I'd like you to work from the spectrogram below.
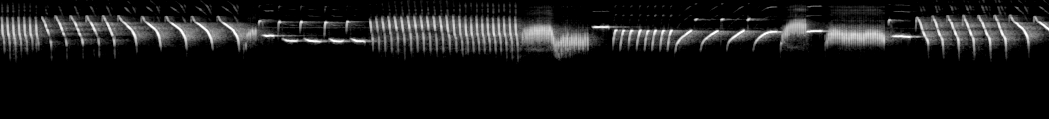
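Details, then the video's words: Domestic canary singing a long varied song of fast descending sweeps, steady whistled tones, buzzy rattles and rapid trills, switching phrases every second or two. "toque imediatamente este encantador som de canário"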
